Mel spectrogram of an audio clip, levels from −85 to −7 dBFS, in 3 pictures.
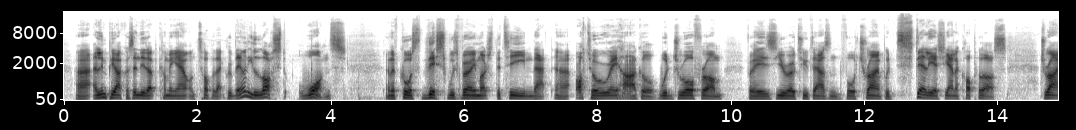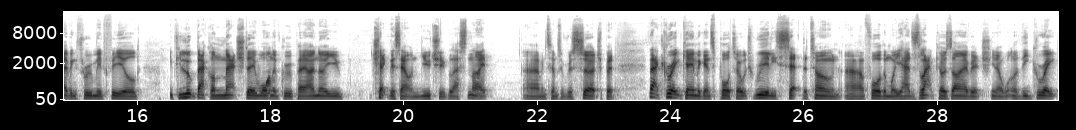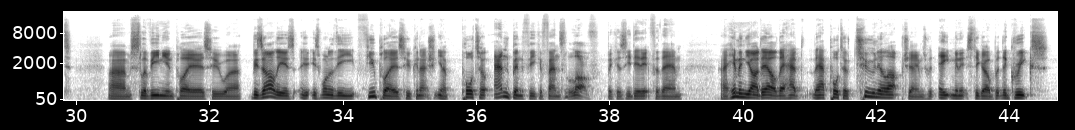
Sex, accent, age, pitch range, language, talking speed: male, British, 30-49, 100-120 Hz, English, 190 wpm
